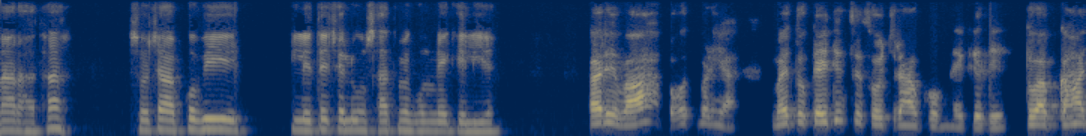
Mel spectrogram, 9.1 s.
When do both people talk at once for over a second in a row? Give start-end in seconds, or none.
none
